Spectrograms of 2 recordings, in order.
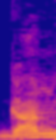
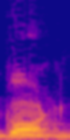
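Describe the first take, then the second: First: The word is said with a 'gun' vowel. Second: The word is said with a 'gon' vowel. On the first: The speaker calls it wrong. "গান বললেন না কেউ আবার?" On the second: The speaker calls it right. "এটা কিন্তু গন।"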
